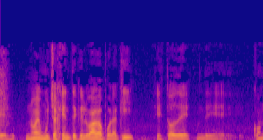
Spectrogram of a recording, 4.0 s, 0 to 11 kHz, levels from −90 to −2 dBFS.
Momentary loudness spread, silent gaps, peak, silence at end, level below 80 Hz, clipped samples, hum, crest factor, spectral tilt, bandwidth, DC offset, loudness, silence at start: 17 LU; none; -10 dBFS; 0 s; -68 dBFS; under 0.1%; none; 22 dB; -6.5 dB/octave; 8 kHz; under 0.1%; -32 LUFS; 0 s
